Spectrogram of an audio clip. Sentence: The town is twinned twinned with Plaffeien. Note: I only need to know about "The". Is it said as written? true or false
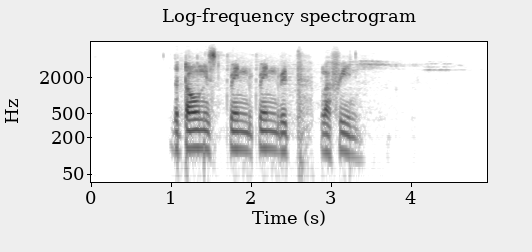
true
